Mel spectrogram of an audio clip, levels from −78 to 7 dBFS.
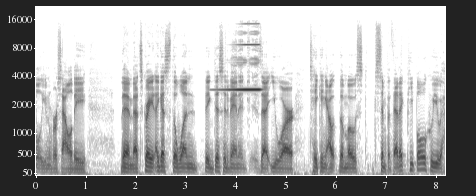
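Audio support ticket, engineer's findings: Loudspeaker feedback squeal, 3.45–4.59 s. A single 2.9 kHz tone swells within a second, well above the speech. The mic picks up its own loudspeaker, and the loop gain exceeds one.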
